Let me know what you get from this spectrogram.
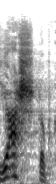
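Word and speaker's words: Iași: Les jésuites, venant de Pologne, dans leur collège de Yassi, qui se prononce Yach,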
